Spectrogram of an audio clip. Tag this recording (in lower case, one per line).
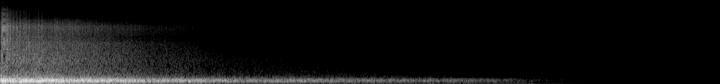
boom
explosion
